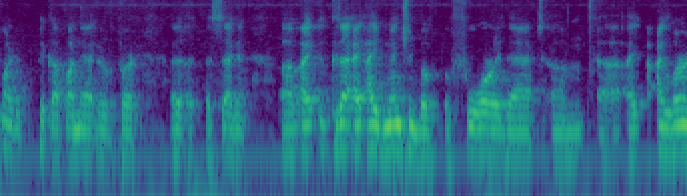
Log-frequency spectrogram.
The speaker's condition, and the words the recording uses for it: Stuttering. I do a fair amount of public speaking, and At this point, I don't really think about stuttering that much when I do that.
